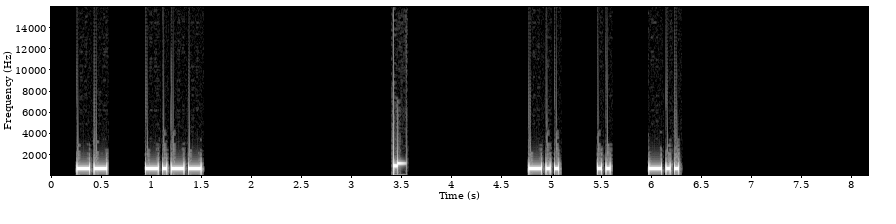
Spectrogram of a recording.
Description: Morse code, heard as a keyed tone, about 28 wpm, spaced as for 16 wpm, 690 Hz. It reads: MY DID
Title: 3x Character Spacing - Top 100 Words - 28wpm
